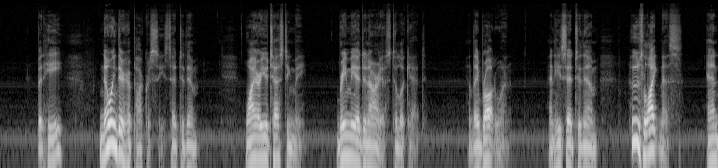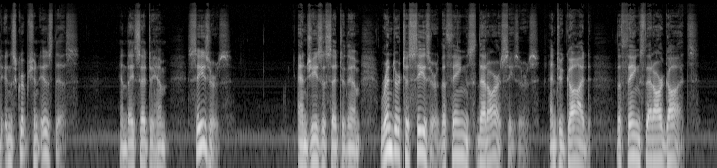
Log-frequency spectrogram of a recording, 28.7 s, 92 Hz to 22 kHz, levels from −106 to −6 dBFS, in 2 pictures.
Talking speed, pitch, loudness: 130 wpm, 150 Hz, -32 LUFS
